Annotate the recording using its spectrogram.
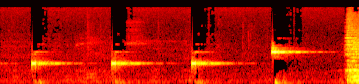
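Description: Electronic countdown beeps, one a second: three short beeps at one pitch, then a louder, longer beep an octave higher near the end, the pattern that marks the moment of the start.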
